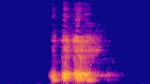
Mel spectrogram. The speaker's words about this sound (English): I had a sandwich for lunch today. I think some of those little particles are causing me to cough more than normal. Don't worry, I don't have COVID.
